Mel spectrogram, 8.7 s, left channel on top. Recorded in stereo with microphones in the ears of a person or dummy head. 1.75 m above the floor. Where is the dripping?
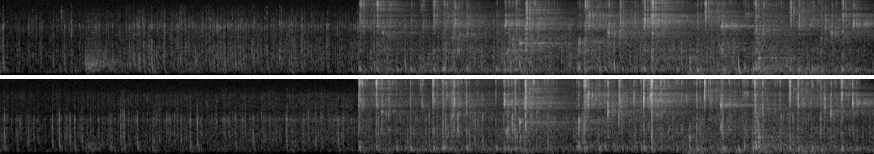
65° right (ahead or behind), 1.7 m.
